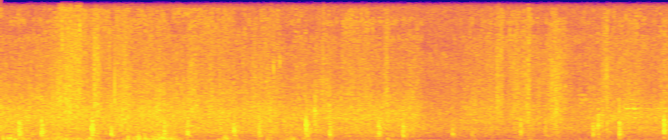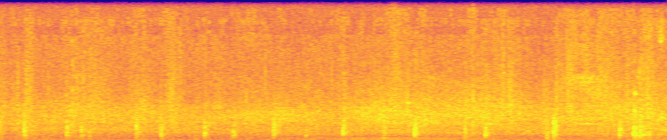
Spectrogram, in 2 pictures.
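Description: Footsteps walk slowly and evenly across a hard floor.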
